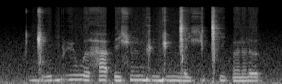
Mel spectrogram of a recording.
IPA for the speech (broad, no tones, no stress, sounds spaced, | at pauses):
ɡ͡ǀ u bʱ y w ə h a ʔ ɪ ɕ ũ ŋ ɡ y ŋ ɡ i ŋ͡ǀ ɪ ç ə ǀʰ i ʔ ə̃ ɾ ə̃ ɾ ə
